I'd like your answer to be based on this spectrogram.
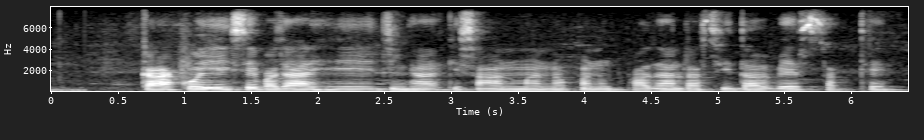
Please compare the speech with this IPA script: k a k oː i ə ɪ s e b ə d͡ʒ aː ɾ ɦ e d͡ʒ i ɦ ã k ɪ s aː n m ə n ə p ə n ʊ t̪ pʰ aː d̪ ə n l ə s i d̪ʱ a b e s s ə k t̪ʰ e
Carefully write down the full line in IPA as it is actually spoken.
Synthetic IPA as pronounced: k a k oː i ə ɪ s e b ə d͡ʒ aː ɾ ɦ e d͡ʒ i ɦ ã k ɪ s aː n m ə n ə p ə n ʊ t̪ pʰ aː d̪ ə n l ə s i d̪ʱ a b e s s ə k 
